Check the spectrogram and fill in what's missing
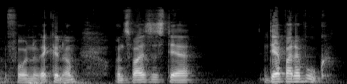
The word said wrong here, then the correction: Babadook: Babadook. Ba Baba, ach, Baba, Babadook, Babadook, genau. Da, das, da, das muss man schon richtig aussprechen, Babadook.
